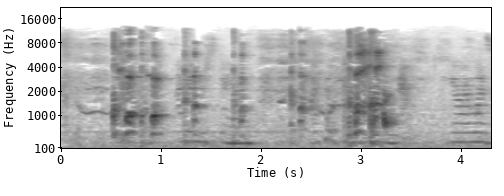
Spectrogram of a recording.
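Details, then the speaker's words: A young boy gives a series of short, deliberate fake coughs on request, an imitated voluntary cough; one cough may have been real. "angry those are completely fake coughs well that one might have been real"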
